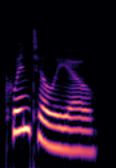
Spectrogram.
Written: quintilio

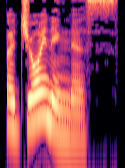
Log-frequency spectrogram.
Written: adjoiningness

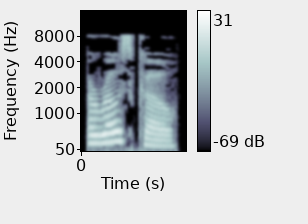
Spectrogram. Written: orozco

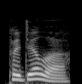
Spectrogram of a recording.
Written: padilla

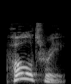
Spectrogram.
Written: poultry

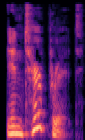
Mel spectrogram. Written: interpret

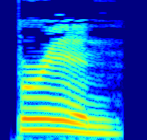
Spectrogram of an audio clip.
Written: brynn

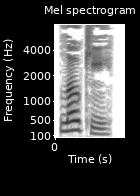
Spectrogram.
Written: loki

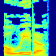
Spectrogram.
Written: Oleda

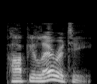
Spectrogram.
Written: popularity

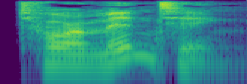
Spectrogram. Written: tormenting

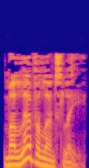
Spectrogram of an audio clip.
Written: malevolently

